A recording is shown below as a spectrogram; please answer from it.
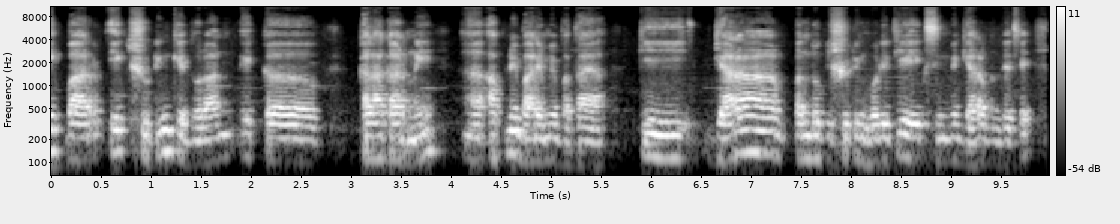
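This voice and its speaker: A man with an Indian accent giving an informal lesson to viewers as a professor, in a halting way that repeats phrases for emphasis. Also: on the low side, a little mellow. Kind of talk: informal instructional monologue to viewers. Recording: roomy echo, distant mic, music behind.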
